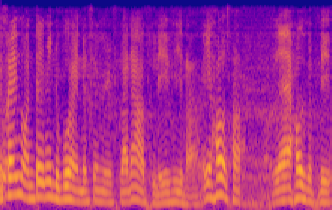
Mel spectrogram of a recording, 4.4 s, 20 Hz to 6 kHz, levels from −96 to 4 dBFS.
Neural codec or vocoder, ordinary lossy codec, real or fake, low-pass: autoencoder, 48 kHz, 32 numbers a frame, DAC-VAE, trained on Japanese speech; none; fake; 5.4 kHz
